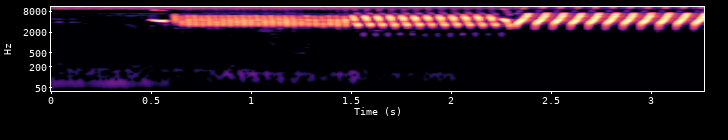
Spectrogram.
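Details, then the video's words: Canary tutor song for young or non-singing canaries: after a faint start, a steady buzzy roll, then a fast pulsing trill that changes into quicker, sharper sweeping notes. "SUARA BURUNG Kenari GACOR PANJANG INI Cocok untuk Masteran KENARI PAUD dan Kenari Macet BUNYI"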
